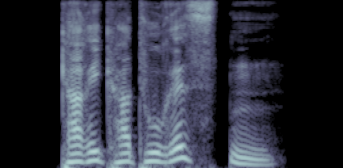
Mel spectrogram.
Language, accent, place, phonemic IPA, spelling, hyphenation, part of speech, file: German, Germany, Berlin, /kaʁikatuˈʁɪstn̩/, Karikaturisten, Ka‧ri‧ka‧tu‧ris‧ten, noun, De-Karikaturisten.ogg
- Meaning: 1. genitive singular of Karikaturist 2. plural of Karikaturist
